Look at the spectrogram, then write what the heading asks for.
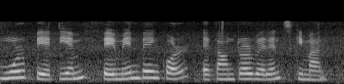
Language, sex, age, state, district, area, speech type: Assamese, female, 18-30, Assam, Golaghat, rural, read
